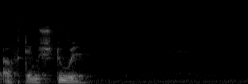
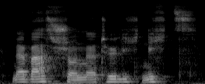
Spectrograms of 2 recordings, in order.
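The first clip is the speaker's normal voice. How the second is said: louder, higher, irritated retort; annoyed; 5 semitones higher, 8 dB louder than usual. Acted. Annoyed father answers Ben's silly question, louder. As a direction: answer like a father at his wits' end. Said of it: "antwortet sein Vater genervt".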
